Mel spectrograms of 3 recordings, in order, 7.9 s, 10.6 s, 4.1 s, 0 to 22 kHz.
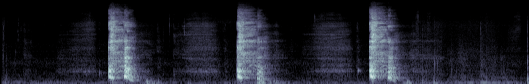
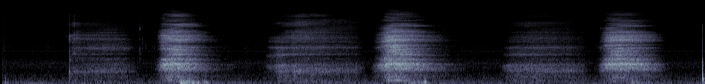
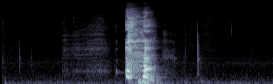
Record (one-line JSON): {"three_cough_length": "7.9 s", "three_cough_amplitude": 16299, "three_cough_signal_mean_std_ratio": 0.27, "exhalation_length": "10.6 s", "exhalation_amplitude": 2343, "exhalation_signal_mean_std_ratio": 0.43, "cough_length": "4.1 s", "cough_amplitude": 21441, "cough_signal_mean_std_ratio": 0.22, "survey_phase": "beta (2021-08-13 to 2022-03-07)", "age": "45-64", "gender": "Male", "wearing_mask": "No", "symptom_none": true, "smoker_status": "Current smoker (e-cigarettes or vapes only)", "respiratory_condition_asthma": false, "respiratory_condition_other": false, "recruitment_source": "REACT", "submission_delay": "2 days", "covid_test_result": "Negative", "covid_test_method": "RT-qPCR"}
